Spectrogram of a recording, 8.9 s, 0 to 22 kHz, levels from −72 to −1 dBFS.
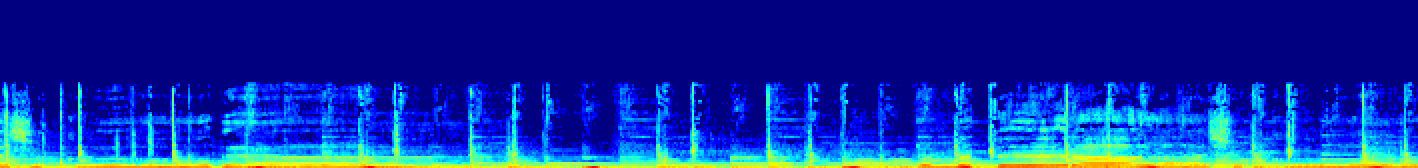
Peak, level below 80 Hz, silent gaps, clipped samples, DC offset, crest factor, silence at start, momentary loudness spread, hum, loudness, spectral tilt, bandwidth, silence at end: -2 dBFS; -20 dBFS; none; under 0.1%; under 0.1%; 16 dB; 0 s; 9 LU; none; -20 LUFS; -6.5 dB/octave; 11.5 kHz; 0 s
